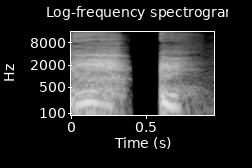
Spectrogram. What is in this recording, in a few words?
Horse Mount Adult, Dialog; Duviri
